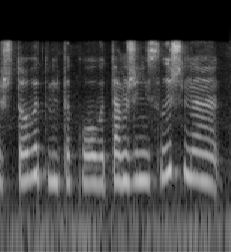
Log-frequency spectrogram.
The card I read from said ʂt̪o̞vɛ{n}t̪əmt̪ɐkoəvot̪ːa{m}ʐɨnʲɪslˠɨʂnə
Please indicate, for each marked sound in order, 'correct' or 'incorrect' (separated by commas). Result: incorrect, correct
